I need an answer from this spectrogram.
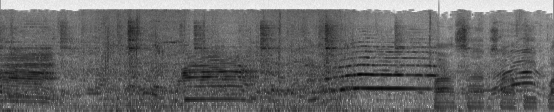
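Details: Calves mooing at a cattle market in Plaosan, Magetan, East Java, Indonesia: several loud, drawn-out harmonic moos, some rising then falling, the last ones short and repeated, over a busy crowd hubbub and background voices.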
